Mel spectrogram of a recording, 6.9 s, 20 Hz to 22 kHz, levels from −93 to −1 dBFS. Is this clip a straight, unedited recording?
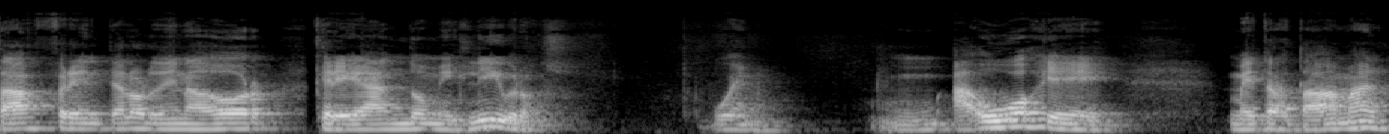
no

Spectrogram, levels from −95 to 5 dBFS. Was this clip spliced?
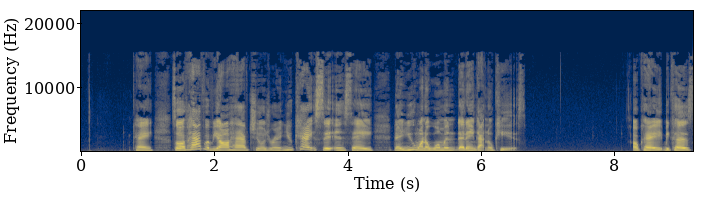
no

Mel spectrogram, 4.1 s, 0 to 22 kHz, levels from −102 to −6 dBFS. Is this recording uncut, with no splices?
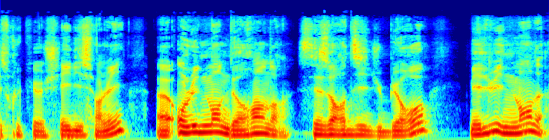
no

